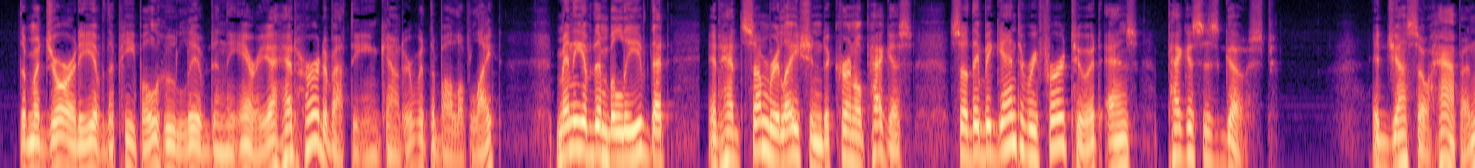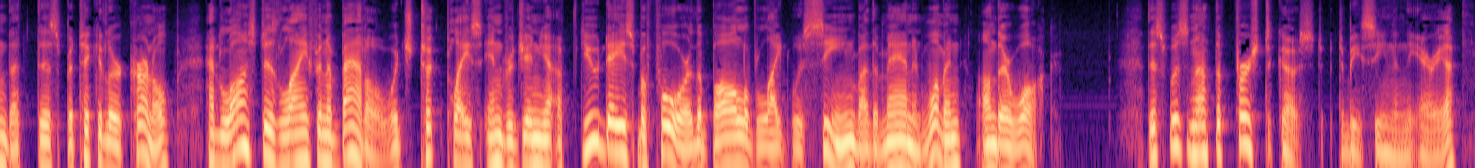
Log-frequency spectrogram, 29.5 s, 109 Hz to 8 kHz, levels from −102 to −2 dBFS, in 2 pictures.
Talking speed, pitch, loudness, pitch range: 185 wpm, 125 Hz, -16 LUFS, 105-155 Hz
